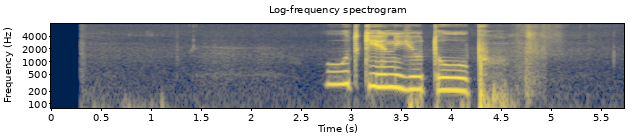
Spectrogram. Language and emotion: Russian, sad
